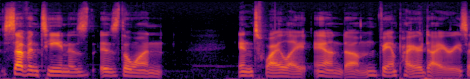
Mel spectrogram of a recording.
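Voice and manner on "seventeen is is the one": normal talking voice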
